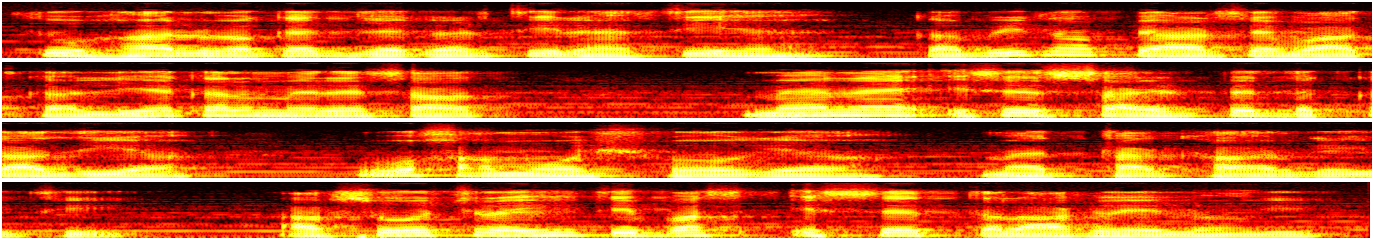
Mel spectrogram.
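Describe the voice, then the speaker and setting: A man narrating a sad first-person story in a slow, mournful scripted reading, telling a woman's story in her voice. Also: mid-range voice. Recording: dull lo-fi recording with soft background music.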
